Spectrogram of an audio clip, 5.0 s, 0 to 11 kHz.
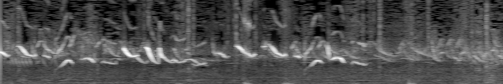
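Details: Chestnut-bellied seed finch singing at a 2023 bird whistling competition between two birds in New Amsterdam, Berbice, Guyana; rapid, high, liquid warbled whistles in looping phrases, almost continuous, with faint low thumps and background voices.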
